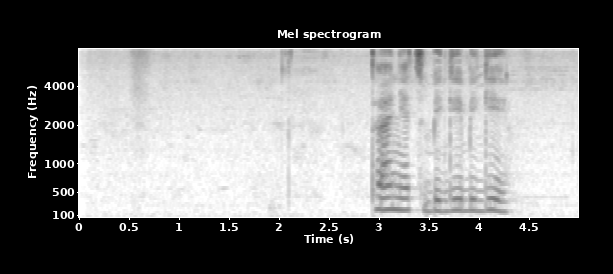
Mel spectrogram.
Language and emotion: Russian, neutral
